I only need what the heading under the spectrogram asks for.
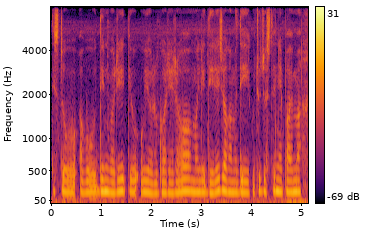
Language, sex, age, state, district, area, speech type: Nepali, female, 45-60, West Bengal, Darjeeling, rural, spontaneous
